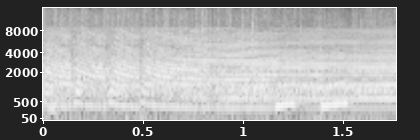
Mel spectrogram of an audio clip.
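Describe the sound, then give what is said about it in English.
An air horn sound effect played on Cairns FM radio blares in rapid repeated blasts with wavering, bending pitch, filling the whole short burst with no pause between honks. “Air horns.”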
